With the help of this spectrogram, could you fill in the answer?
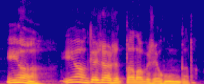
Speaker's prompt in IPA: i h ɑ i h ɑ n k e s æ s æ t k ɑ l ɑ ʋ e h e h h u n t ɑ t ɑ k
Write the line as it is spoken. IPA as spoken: i h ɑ i h ɑ ŋ k e s æ s æ t t ɑ l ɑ ʋ e s e h h u n t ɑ t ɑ k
